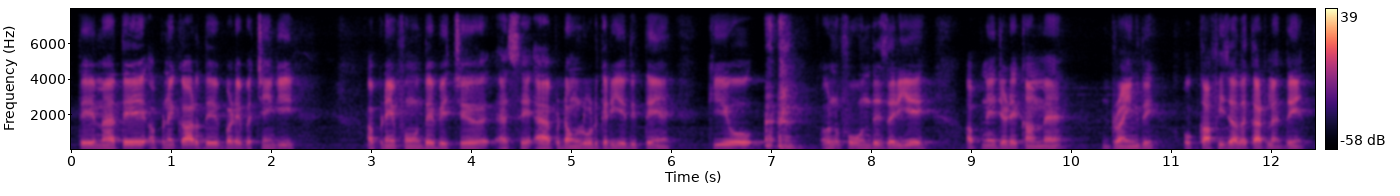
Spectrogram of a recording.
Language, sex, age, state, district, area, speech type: Dogri, male, 18-30, Jammu and Kashmir, Samba, rural, spontaneous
